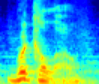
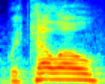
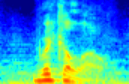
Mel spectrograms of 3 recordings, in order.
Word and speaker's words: Wikelo: By the way, it's pronounced Wikelo. Not Wikelo, not Wikalo, it's Wikelo is how you say it, according to the guy whose missions always break.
